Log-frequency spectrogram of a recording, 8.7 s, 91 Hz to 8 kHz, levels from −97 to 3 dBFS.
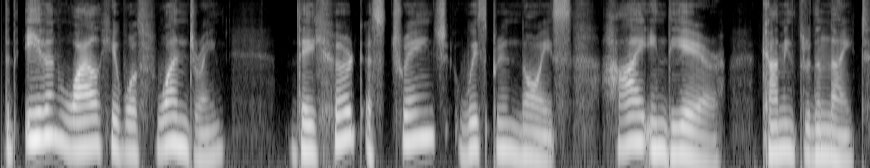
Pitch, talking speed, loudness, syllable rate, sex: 150 Hz, 140 wpm, -18 LUFS, 4.2 syllables/s, male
